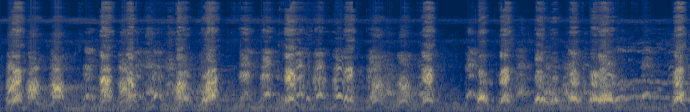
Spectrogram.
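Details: Dog barking in the morning in the middle of a road: a dense run of sharp, harsh barks, several per second, with overlapping yips that suggest more than one voice.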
